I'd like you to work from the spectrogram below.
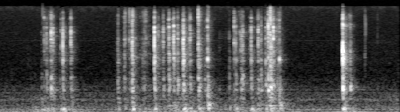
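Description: Fast typing on a computer keyboard, bursts of crisp key clicks with short pauses between, close and clear with no talking.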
